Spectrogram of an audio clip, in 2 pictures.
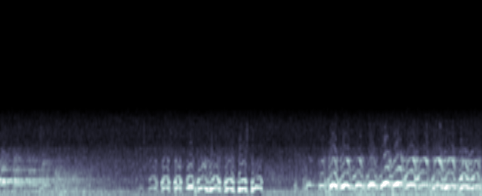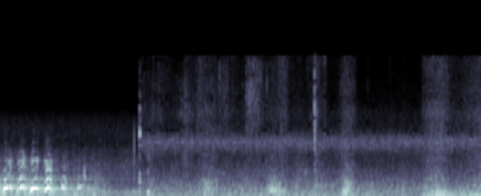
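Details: Red panda giving two bursts of squeaky, wavering twitter-like calls with bright harmonics, a short one then a longer trembling run, followed by a sudden shift to hissing background noise.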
